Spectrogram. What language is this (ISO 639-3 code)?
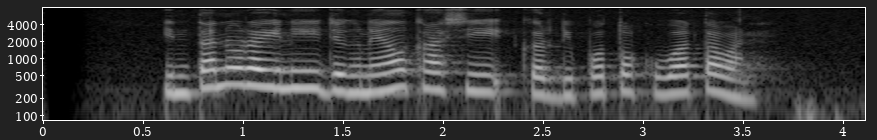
sun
